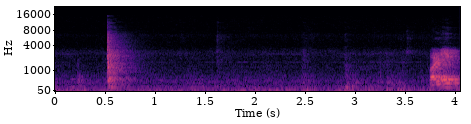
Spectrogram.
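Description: A heavy wooden lid closes with a thud.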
